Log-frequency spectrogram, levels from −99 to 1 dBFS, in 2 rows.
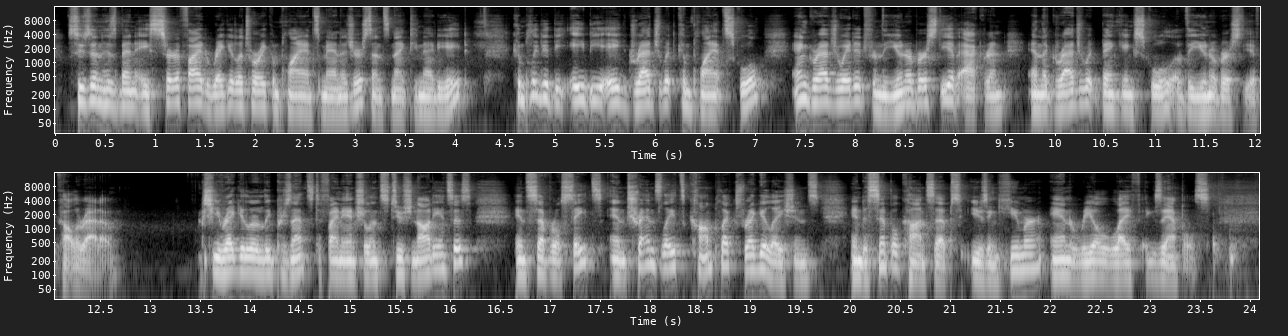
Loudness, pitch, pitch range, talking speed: -18 LUFS, 120 Hz, 105-145 Hz, 140 wpm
